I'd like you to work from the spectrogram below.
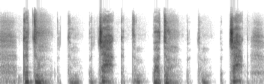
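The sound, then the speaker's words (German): A voice beatboxes a halftime shuffle drum groove with breathy, whispered hits and clicks in a loping, swung rhythm, fairly quiet, with bright hiss-like accents landing on the backbeats. “Und ein Halftime Shuffle geht.”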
